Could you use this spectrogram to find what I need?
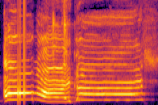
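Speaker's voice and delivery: sung high, slow and drawn out; stretched sung gasp of delight; oh my gosh. Pretend. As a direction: belt it out as a shocked squeal. Imagined reaction, sung high.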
